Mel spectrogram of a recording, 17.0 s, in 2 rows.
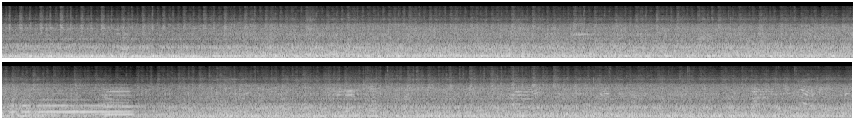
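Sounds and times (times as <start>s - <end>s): diesel locomotive engine running: 0.0s - 17.0s
train wheels rumbling on rails: 0.0s - 17.0s
train horn: 8.5s - 10.0s.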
